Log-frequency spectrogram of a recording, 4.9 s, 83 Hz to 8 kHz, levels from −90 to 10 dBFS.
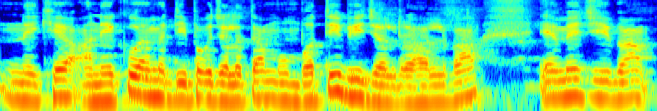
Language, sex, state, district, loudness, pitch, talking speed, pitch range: Bhojpuri, male, Bihar, Muzaffarpur, -15 LUFS, 140 Hz, 160 wpm, 130-150 Hz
